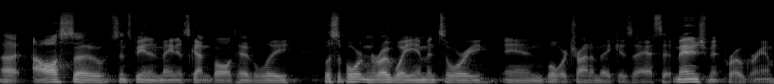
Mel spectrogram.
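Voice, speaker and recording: With a Southern US accent, a man speaks at a very fast pace with hardly any pauses. His fairly low voice has monotone, flat intonation. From Mississippi. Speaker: state transportation data manager. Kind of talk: panel discussion.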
